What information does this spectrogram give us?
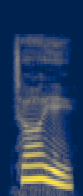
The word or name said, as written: ಛಾಯ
